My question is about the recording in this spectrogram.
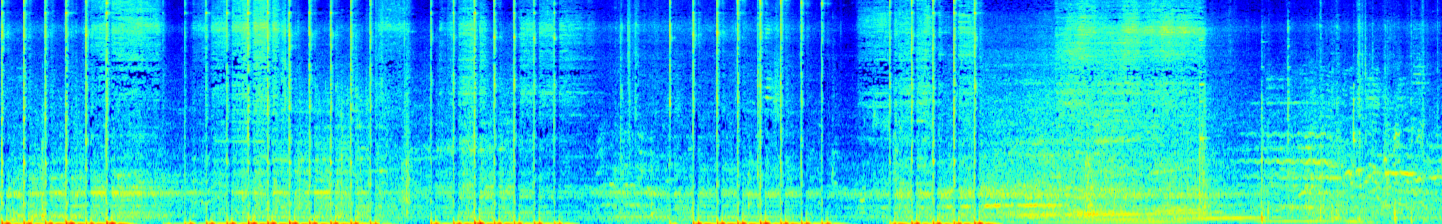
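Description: Bursts of rapid metal knocks and scraping, each a few seconds long with short pauses between them, as a steel cutting bar is worked against the old copper windings inside a generator stator to cut the coil out for rewinding.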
